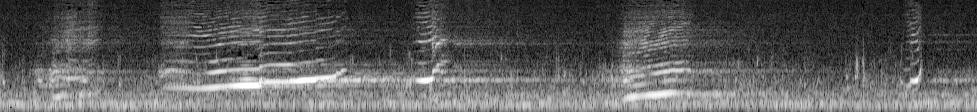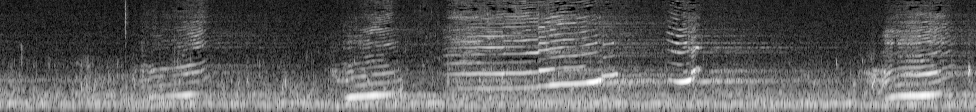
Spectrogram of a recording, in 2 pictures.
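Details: Whale song recorded off Tahiti: rising and falling tonal moans with bright harmonics, short upward sweeps recurring every few seconds, and high squeals layered over a steady low rumble of water.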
